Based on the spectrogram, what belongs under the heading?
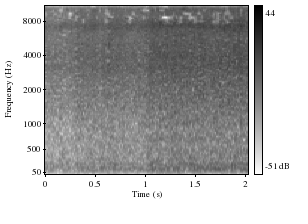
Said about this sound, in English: Hang on, the rain is getting a little loud.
